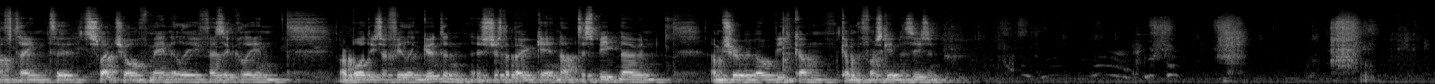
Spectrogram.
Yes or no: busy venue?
yes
